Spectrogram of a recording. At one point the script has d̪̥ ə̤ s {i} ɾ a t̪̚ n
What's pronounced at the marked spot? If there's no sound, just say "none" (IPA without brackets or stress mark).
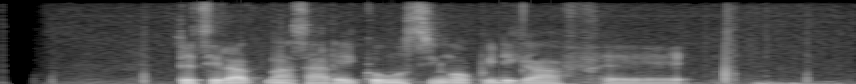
i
